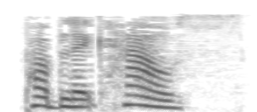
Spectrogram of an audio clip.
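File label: "public house", English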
